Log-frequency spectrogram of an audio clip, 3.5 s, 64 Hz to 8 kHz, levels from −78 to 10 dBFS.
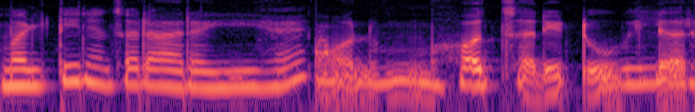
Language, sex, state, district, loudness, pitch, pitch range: Hindi, female, Bihar, Saharsa, -19 LUFS, 215 Hz, 200-245 Hz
